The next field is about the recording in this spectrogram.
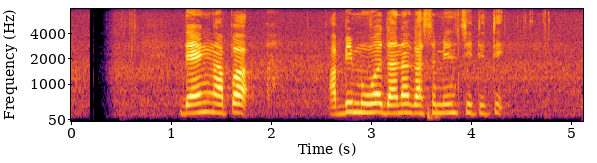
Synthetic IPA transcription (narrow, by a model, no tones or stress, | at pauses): d̪ɛŋapə | abimuʋəd̪anəɡasəminsiʈit̪i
